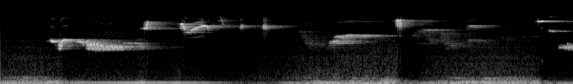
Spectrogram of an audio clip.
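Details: Song of an orange-headed thrush (Geokichla citrina): a mid-pitched swooping whistle, then high clipped notes and scattered thin whistles, over a low rumbling background.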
